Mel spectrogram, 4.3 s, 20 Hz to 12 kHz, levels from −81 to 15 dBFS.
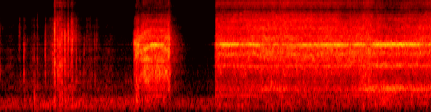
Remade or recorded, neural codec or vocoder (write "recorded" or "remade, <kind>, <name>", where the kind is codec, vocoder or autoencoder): remade, codec, HILCodec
